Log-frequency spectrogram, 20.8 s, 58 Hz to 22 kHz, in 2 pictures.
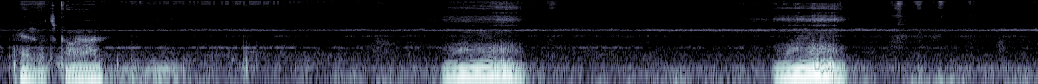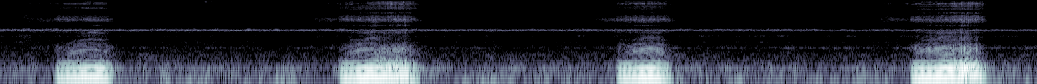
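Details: Person asleep in a hotel bed on vacation at 12:37 a.m., snoring nonstop: deep, rumbling snores on each breath in, about 20 a minute, with quiet pauses between.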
